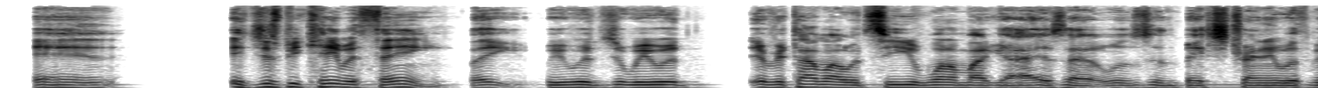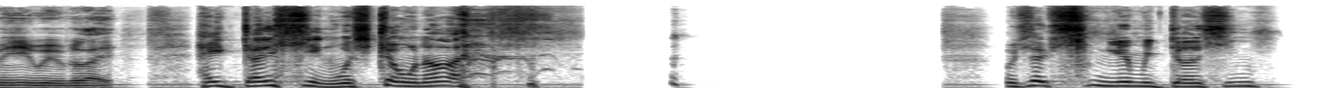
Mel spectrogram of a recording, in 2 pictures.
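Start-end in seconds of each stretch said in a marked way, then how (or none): 7.6-12.9 high, put-on cartoon-cat drill-instructor voice. Greeting a base training buddy as a running joke, Sylvester the Cat drill instructor. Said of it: "It sounded like Sylvester the Cat. But drill instructor".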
